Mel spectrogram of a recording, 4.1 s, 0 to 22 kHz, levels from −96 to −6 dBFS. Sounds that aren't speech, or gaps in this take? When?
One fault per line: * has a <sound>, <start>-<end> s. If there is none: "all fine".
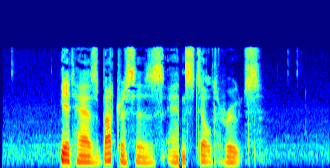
* has a dropout, 2.2-2.3 s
